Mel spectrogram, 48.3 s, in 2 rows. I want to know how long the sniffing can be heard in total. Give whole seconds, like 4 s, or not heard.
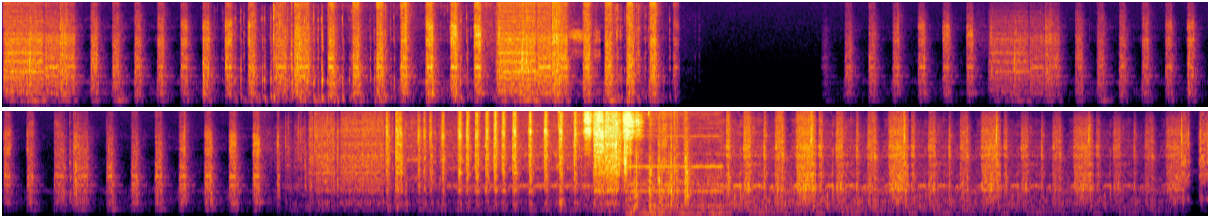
2 s.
